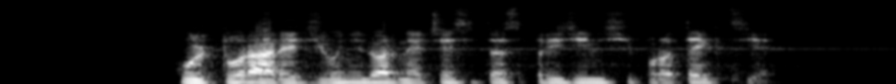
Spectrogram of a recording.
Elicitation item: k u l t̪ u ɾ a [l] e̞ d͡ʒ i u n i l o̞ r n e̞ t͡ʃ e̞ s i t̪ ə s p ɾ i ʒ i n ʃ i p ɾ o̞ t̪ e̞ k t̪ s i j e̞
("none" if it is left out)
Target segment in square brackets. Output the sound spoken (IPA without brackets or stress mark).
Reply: ɾ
